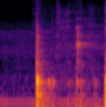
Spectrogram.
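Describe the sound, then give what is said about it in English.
Someone sips water: a few soft swallowing gulps and small clicks, spaced about half a second apart, with no talking. “I'll let you think about that for a second while I sip some water, if that's okay with you.”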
